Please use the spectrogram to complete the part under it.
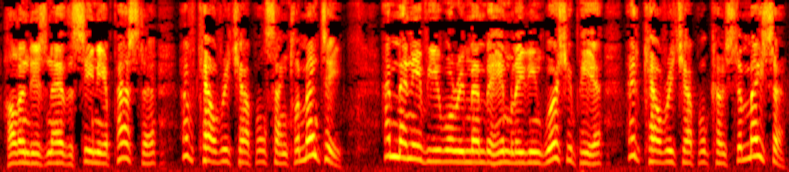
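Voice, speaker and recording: A man's voice: high-pitched, lively intonation, normal speed, no room sound. A man with an English accent, hosting a radio interview with inquisitive questions. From England. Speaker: interviewer host. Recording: muffled, dry radio studio sound.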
